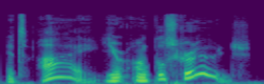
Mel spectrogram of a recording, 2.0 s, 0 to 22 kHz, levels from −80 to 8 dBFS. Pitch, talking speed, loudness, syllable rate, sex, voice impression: 165 Hz, 150 wpm, -19 LUFS, 4.1 syllables/s, male, masculine, adult-like, slightly refreshing, slightly calm, friendly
